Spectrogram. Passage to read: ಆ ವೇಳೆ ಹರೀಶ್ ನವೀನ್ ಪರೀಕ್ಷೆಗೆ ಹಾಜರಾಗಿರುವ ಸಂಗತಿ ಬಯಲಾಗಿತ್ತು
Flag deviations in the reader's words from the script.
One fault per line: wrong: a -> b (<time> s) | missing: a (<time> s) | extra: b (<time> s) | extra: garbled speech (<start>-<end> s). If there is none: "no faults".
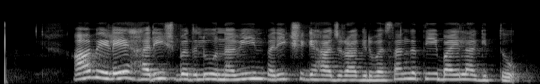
extra: ಬದಲು (1.8 s)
